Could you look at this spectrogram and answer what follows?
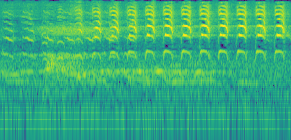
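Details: Eurasian wryneck, a long run of evenly spaced, nasal, downward-arched notes of steady pitch, about thirteen in three seconds, after a brief low murmur at the start.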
